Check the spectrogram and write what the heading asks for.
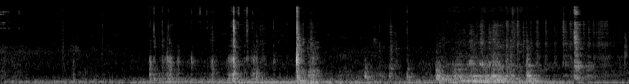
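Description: Keys jangling and handling noise as the trunk of a 1966 Ford Fairlane is unlocked, with a few sharp clicks, the strongest about halfway through, then a short creak a little before the end as the lid swings up.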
